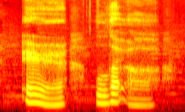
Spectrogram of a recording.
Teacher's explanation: bunyi R dalam pengucapan British accent dilafalkan lemah atau samar, sementara dalam American accent dibaca R lebih jelas.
